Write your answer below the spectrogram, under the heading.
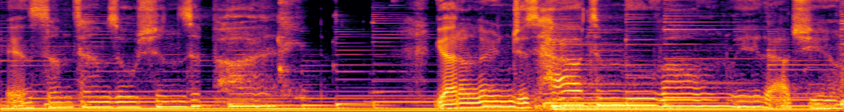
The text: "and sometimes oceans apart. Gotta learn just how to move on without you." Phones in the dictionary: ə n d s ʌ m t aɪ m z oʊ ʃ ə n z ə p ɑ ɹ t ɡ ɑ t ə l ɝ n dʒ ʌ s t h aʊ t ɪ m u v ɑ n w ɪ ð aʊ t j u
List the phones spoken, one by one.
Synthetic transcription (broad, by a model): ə n s ʌ m t aɪ m z oʊ ʃ ə n z ə p ɑ ɹ t ɡ ɑ t ə l ɝ n dʒ ʌ s t h aʊ t ɪ m u v n w ɪ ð aʊ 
